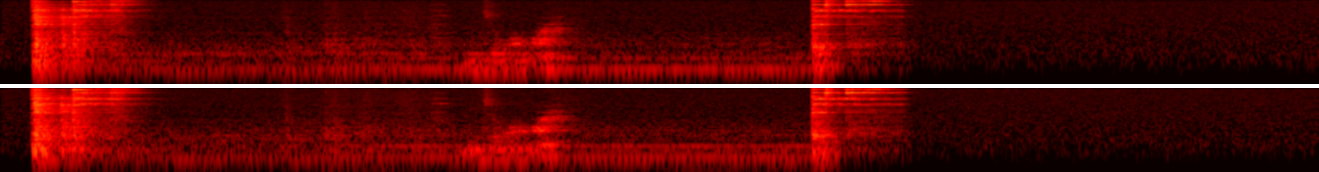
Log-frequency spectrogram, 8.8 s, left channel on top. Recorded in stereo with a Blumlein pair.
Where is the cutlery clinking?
70° right, 1.9 m.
